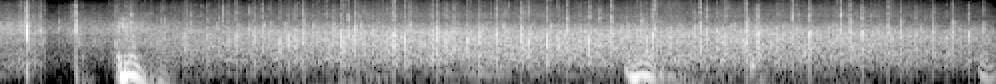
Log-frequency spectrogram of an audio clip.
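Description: Audience applauding, a dense steady patter of many people clapping that tapers off near the end.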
